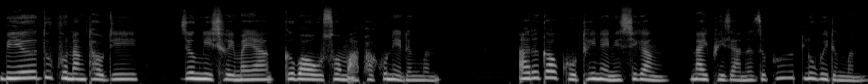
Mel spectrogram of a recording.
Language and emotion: Bodo, sad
